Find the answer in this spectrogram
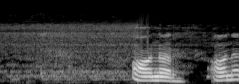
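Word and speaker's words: honour: देखिए ओ पहले आए, ओ के पहले आए यच हमेशा साइलेंट होता है। ओ के पहले आया यच हमेशा साइलेंट होता है। जैसे ऑनर मिस होता है सम्मान।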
